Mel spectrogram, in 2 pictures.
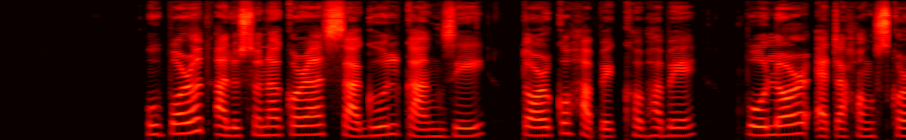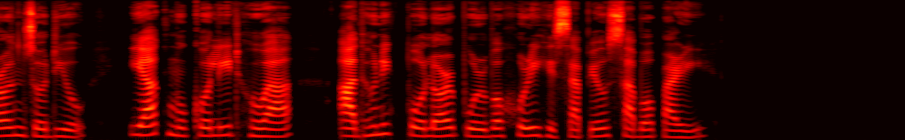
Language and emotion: Assamese, neutral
